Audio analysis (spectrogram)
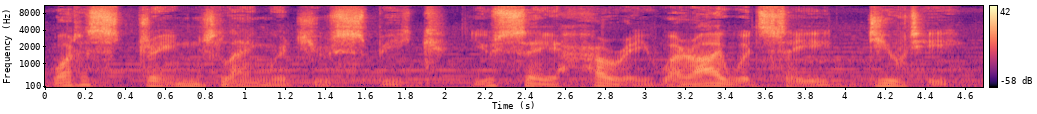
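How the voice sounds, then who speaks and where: An actor playing a blunt, dutiful warrior who speaks in a flat, terse, literal way, with game music behind him. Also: male voice, deep voice, measured pace. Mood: stern. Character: stern giant male warrior, blunt and dutiful.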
